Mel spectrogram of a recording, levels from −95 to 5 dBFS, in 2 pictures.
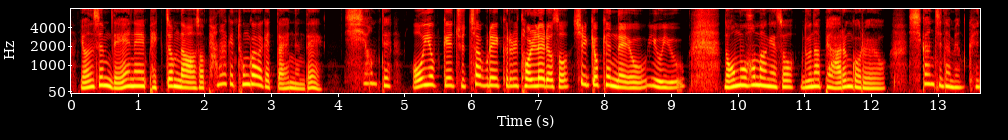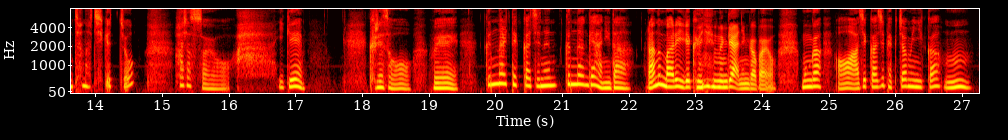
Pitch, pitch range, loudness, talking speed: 235 Hz, 200-275 Hz, -25 LUFS, 265 characters per minute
